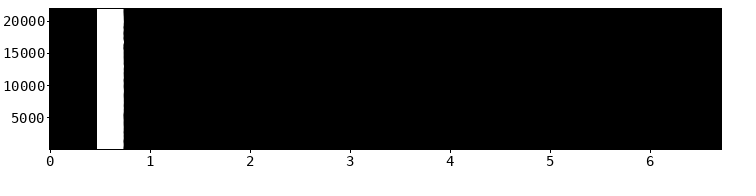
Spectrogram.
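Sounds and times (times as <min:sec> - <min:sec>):
electronic flash beep: 0:00.5 - 0:00.7.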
